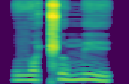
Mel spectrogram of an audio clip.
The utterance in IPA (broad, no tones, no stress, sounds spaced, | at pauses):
v ɒ ǁ ʊ m ɪ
